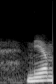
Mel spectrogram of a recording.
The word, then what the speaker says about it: knee: जैसे नी, KNEE, नी means होता है घुटना, तो यहाँ पर देखिए शुरू में के है और उसके बाद में एन है, तो के साइलेंट रहेगा, के को हम उच्चारित नहीं करेंगे, इसको नी पढ़ेंगे। कुछ बच्चे इसको किनी पढ़ते हैं, किनी गलत हो जाएगा, ओनली नी पढ़ेंगे।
